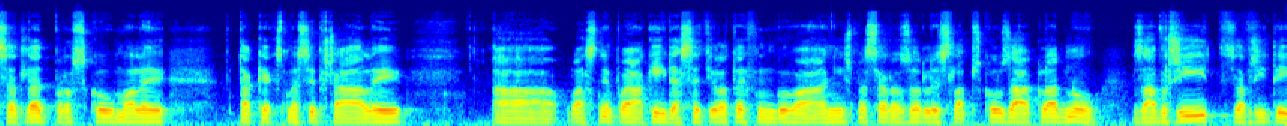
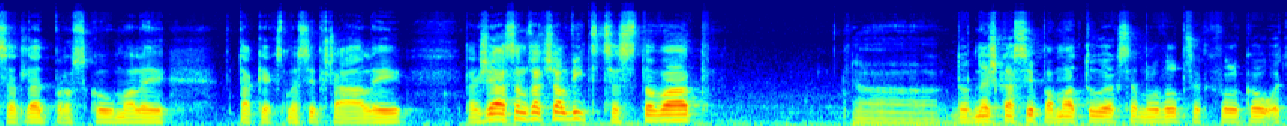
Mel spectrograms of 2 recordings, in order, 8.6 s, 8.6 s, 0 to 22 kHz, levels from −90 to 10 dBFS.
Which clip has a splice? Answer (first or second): second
